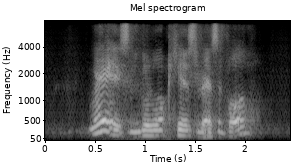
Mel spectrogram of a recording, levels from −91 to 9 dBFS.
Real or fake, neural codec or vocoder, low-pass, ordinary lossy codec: fake; codec, 16 kHz, 1 kbps, FreqCodec, smaller model; 7.2 kHz; none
